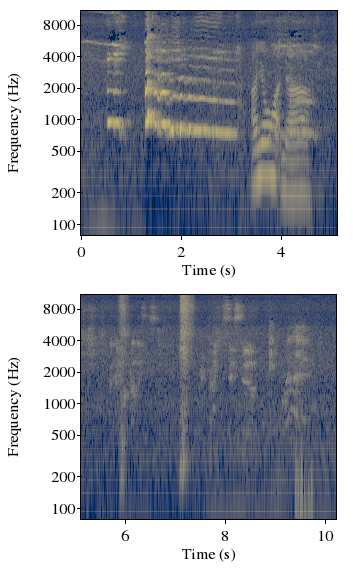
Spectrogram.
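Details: Noisy male Siberian Husky, worked up because a female is in heat, gives several high, drawn-out whines that slide downward and waver, followed by a wobbling, quavering whine near the middle, then quieter sounds and people's voices.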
